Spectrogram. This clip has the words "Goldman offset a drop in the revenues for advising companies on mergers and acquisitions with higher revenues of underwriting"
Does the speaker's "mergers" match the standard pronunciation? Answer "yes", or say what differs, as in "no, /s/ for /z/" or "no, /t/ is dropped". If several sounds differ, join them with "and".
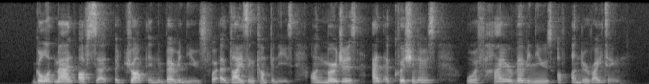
yes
